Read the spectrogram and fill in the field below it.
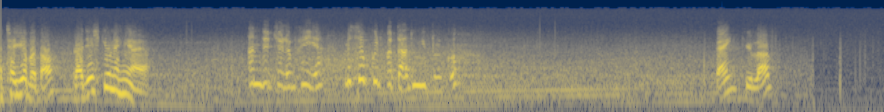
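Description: A man and a woman talk calmly.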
